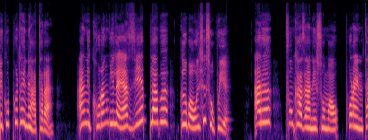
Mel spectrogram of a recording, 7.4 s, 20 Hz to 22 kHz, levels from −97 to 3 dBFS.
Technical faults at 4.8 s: long network dropout

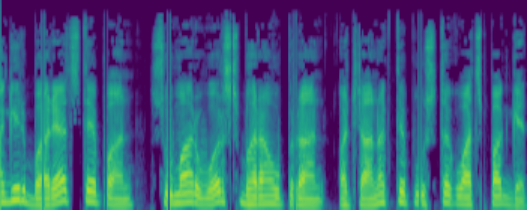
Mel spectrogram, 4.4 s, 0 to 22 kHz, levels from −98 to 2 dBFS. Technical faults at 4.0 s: gap between chunks

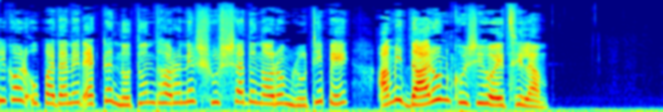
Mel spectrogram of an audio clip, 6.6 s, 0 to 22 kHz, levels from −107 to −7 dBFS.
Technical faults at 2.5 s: none

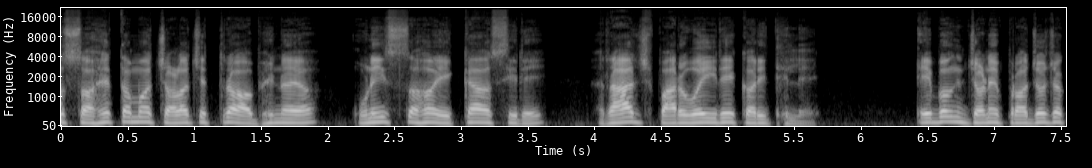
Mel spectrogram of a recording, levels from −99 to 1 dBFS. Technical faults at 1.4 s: none

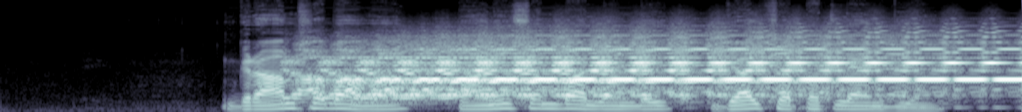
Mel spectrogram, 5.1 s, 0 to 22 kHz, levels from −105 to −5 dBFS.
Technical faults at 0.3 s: none

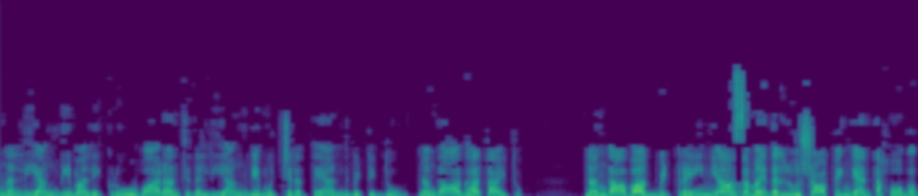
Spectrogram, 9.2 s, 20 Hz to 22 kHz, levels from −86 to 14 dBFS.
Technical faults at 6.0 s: WMA compression

